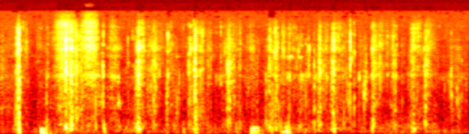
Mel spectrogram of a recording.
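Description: Crunching and chewing of Doritos tortilla chips, a dense, irregular run of crisp crackling bites with no talking, fairly quiet overall and ending on a sharp crunch.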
